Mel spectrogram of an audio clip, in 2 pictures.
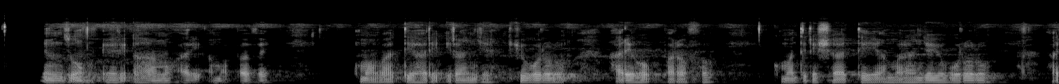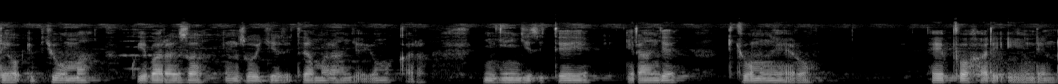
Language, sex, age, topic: Kinyarwanda, male, 18-24, finance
